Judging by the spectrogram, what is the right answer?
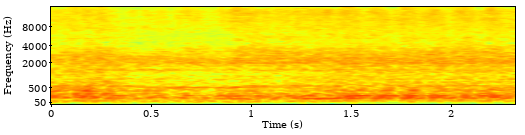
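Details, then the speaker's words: Pontiac Tempest started cold after sitting all winter, no choke, running lean and kept alive on the accelerator pump: uneven, fluttering idle rumble that never settles; cold lean rough idle. "There you go, sitting all winter. Now it's lean, so it needs to be juiced a little bit. It needs to run on the accelerator pump since it doesn't have a choke."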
